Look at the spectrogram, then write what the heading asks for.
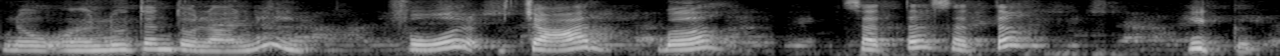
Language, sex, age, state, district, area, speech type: Sindhi, female, 45-60, Uttar Pradesh, Lucknow, rural, spontaneous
